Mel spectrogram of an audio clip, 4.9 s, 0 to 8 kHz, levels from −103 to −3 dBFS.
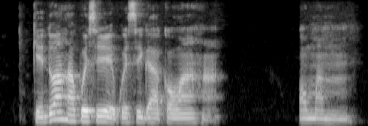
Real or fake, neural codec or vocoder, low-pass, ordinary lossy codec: real; none; none; none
